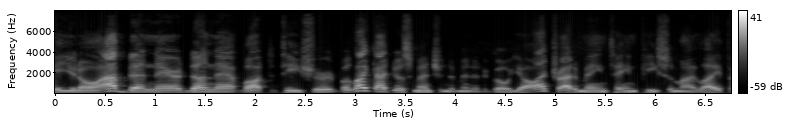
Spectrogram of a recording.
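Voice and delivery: normal talking voice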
